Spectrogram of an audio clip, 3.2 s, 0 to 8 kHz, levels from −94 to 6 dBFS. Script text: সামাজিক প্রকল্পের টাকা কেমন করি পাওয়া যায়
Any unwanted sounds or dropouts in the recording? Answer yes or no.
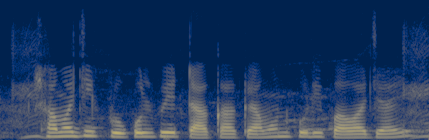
no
